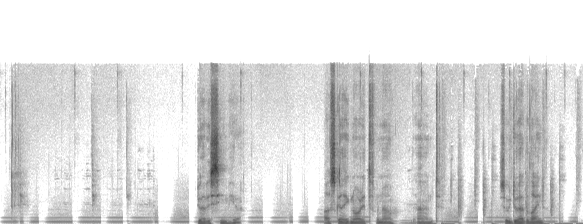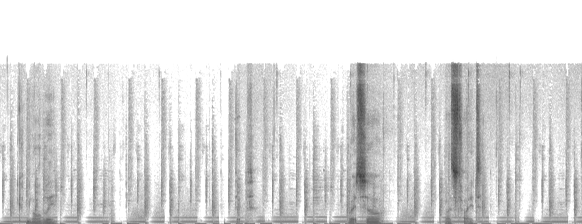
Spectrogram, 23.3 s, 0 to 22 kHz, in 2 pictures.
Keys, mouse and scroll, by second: 0.0-2.0 shift+middle drag, 2.0 scroll up 1, 2.3 shift+middle drag, 2.7-3.6 scroll up 1, 3.6-4.0 shift+middle drag, 4.8-7.0 middle drag, 7.1-13.1 shift+middle drag, 13.3 scroll down 2, 13.3-14.4 shift+middle drag, 14.4-14.8 scroll up 3, 14.8-17.0 shift+middle drag, 17.0-17.6 scroll down 2, 17.2-19.3 shift+middle drag, 19.1 scroll up 1, 19.6 click, 20.1-23.3 shift+middle drag.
